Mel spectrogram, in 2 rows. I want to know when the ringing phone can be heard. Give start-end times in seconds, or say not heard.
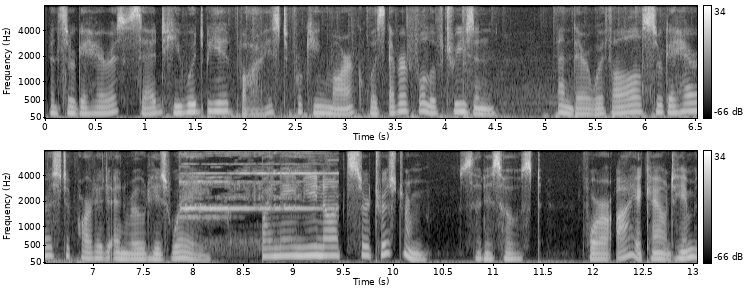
7.8-9.5.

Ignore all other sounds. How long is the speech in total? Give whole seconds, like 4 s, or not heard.
13 s.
